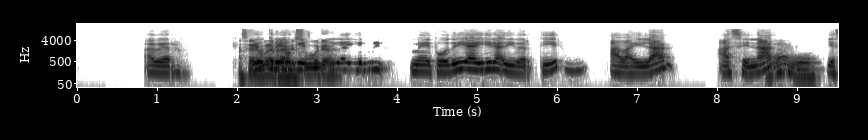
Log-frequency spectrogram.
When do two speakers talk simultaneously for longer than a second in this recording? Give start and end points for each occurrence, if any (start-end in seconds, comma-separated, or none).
2.1-3.4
